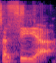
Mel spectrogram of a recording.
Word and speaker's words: Sophia: It's pronounced Sophia. Sophia the Tide Speaker. And he underlines the middle syllable.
